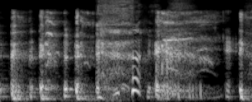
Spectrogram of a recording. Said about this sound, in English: sorry, wow, we're both, like, coughing all weird today.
